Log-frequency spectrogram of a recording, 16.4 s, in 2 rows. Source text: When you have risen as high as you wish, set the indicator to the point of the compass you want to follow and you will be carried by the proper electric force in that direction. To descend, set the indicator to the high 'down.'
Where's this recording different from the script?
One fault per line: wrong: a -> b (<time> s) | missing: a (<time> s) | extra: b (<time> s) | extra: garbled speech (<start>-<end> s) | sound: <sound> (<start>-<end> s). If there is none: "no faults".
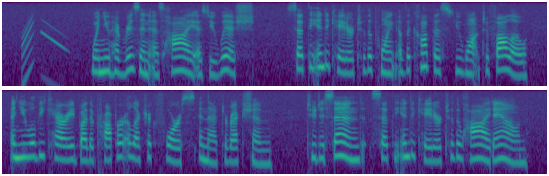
sound: chirp (0.3-1.0 s)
